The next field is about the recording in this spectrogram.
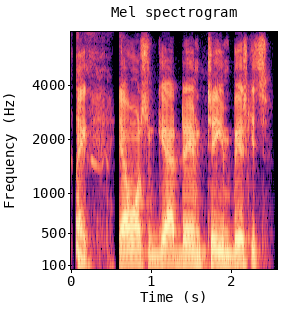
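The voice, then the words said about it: Redneck British accent. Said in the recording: “I'm thinking of like a redneck British accent”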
